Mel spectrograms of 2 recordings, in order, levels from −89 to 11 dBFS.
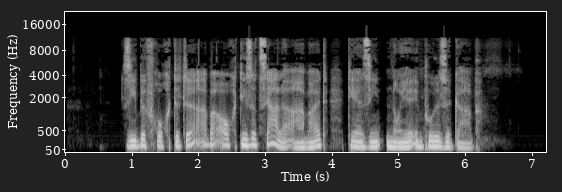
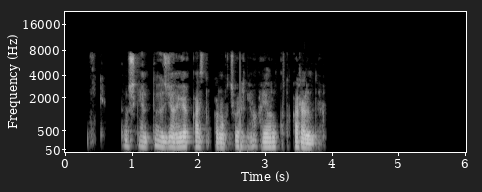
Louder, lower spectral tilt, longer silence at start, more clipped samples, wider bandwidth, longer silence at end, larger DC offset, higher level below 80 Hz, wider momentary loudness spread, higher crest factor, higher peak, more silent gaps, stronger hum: first, -13 LUFS vs -18 LUFS; about the same, -5 dB/octave vs -4.5 dB/octave; first, 0.9 s vs 0.55 s; neither; first, 11.5 kHz vs 8 kHz; second, 1 s vs 2.15 s; neither; first, -32 dBFS vs -48 dBFS; about the same, 7 LU vs 8 LU; second, 14 dB vs 20 dB; about the same, 0 dBFS vs 0 dBFS; second, none vs 0.61-0.84 s; neither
